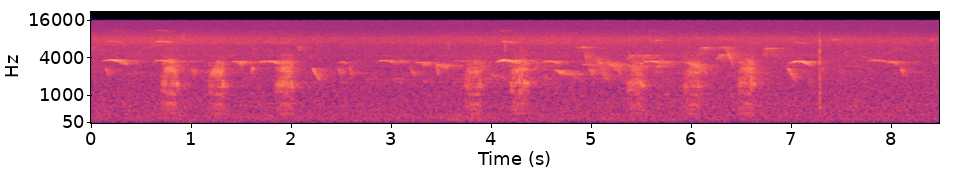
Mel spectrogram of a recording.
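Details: Dense series of raspy, grunt-like croaks from a Toco toucan, the biggest toucan species in Brazil, coming every half second to second, overlapping many high thin whistled notes from other birds.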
